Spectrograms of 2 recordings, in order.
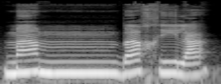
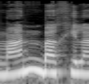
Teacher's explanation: নুন সাকিন বা তানবিন এর পরে যদি বা হরফ আসে তাহলে মিম দিয়ে পরিবর্তন করে পড়তে হবে গুন্নাহ সহকারে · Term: ইকলাব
